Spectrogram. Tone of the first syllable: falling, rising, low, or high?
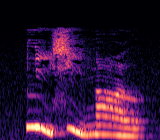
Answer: falling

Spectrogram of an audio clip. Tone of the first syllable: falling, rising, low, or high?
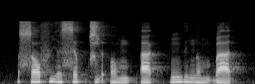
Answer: rising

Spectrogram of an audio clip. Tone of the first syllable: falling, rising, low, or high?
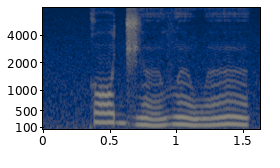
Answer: high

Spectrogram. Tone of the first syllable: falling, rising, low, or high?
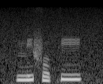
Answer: rising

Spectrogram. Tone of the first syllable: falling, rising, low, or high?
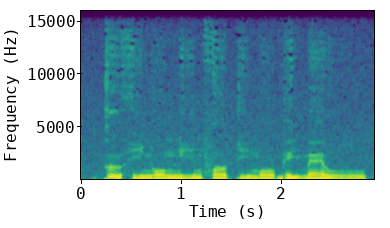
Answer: falling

